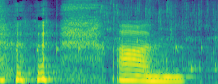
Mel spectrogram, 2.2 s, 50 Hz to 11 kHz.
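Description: Two quick clinks of glass, then a 100% Cabernet Sauvignon red wine from California is poured into a glass for about a second in a steady stream, its gurgling pitch shifting as the glass fills.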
